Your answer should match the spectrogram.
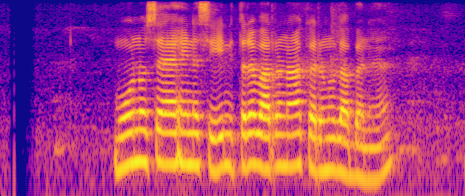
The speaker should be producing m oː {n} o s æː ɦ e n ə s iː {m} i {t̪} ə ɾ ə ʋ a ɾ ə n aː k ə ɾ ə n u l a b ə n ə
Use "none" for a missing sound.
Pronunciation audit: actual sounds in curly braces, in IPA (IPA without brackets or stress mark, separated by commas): n, n, t̪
